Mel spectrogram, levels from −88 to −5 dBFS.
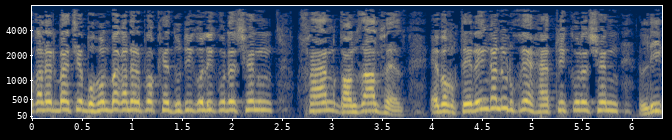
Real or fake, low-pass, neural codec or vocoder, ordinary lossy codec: real; 7.2 kHz; none; none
